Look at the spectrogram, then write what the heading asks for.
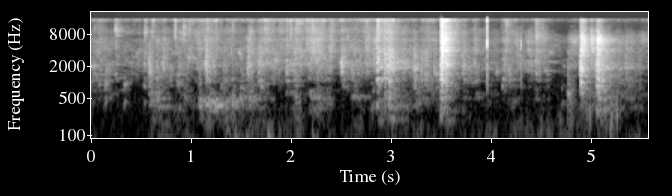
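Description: Quiet outdoor ambience with faint bird calls and a few brief scuffs or knocks.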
